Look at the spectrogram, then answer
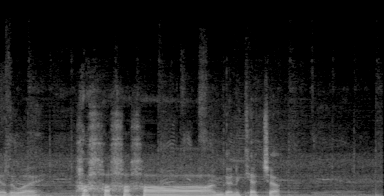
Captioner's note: laughs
